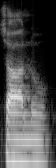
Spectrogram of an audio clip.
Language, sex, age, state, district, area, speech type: Urdu, male, 30-45, Delhi, South Delhi, rural, read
